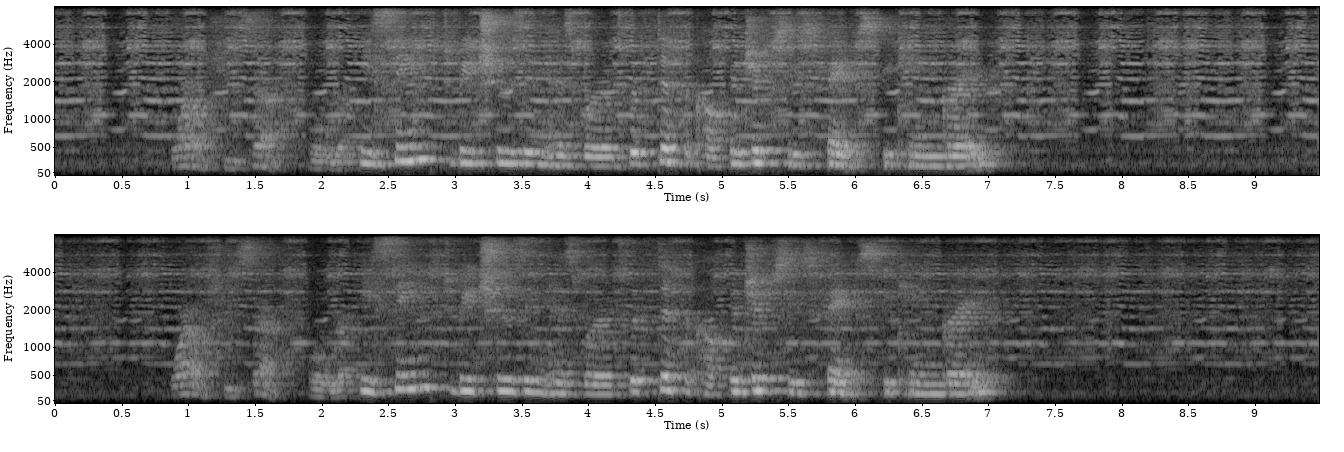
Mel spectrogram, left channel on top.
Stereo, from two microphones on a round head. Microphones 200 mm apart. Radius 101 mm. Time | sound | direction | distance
0.9 | a man speaking | 60° right (ahead or behind) | 2.5 m
2.3 | a woman speaking | 25° left (ahead or behind) | 0.8 m
5.1 | a woman speaking | centre (ahead or behind) | 1.9 m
